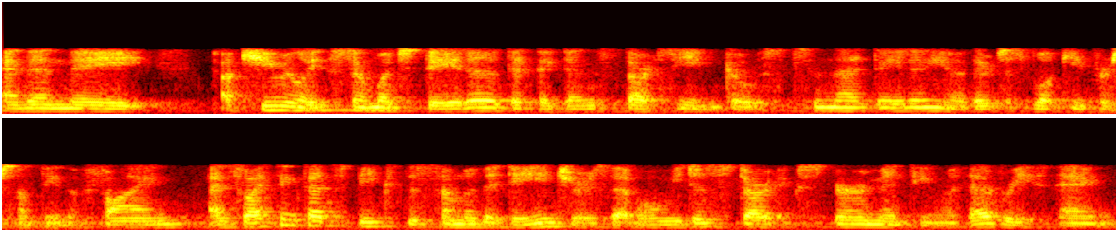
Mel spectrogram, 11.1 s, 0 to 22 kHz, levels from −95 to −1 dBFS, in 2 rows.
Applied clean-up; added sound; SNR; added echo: neural separator model SepFormer DNS4.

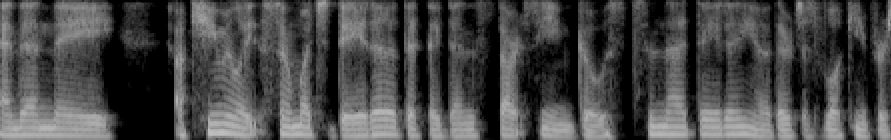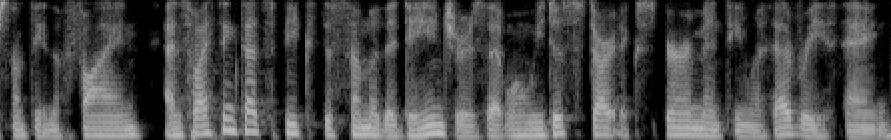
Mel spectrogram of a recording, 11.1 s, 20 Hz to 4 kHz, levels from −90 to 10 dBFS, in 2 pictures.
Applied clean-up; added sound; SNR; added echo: none; none; none; none.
